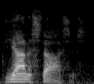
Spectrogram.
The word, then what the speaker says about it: Dianastasis: My last name is pronounced Dianastasis.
